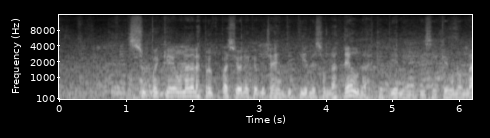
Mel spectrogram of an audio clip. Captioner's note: speaking in foreign language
